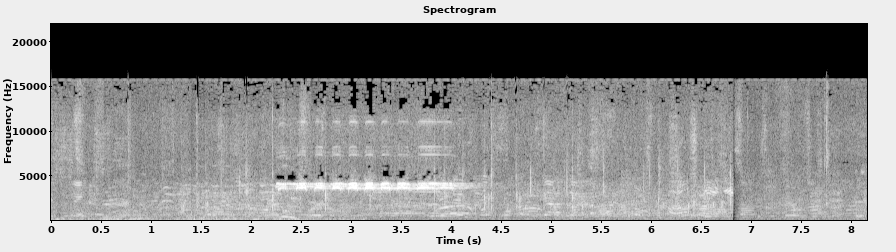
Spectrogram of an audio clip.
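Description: A crowd of players and spectators call out and chatter outdoors.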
